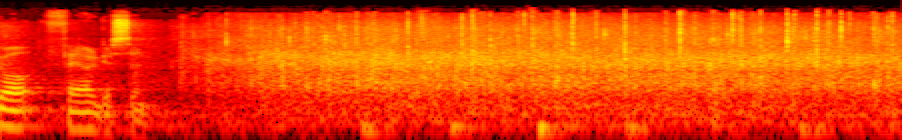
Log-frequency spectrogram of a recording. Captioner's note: audience applauding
